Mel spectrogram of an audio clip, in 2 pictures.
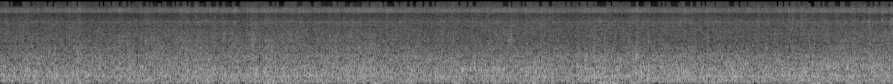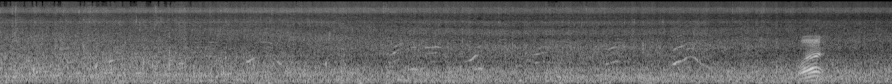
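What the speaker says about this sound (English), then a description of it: "Yeah, Hebron Falls is a bunch of cascades here." Water cascading down the rocky falls of Hebron Falls on the Boone Fork Loop Trail, a steady, dense rush that fills the whole clip with constant close roar and no break.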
